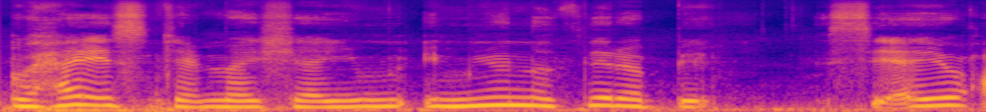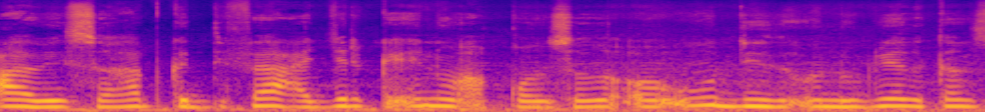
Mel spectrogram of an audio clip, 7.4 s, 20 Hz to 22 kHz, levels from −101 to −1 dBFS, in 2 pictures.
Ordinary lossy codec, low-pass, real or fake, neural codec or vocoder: none; none; fake; vocoder, 44.1 kHz, 128 mel bands, Pupu-Vocoder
